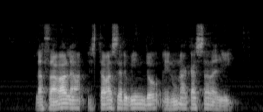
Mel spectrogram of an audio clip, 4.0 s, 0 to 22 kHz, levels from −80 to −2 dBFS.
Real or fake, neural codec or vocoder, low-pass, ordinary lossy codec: fake; vocoder, 22.05 kHz, 80 mel bands, Vocos; 9.9 kHz; Opus, 64 kbps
